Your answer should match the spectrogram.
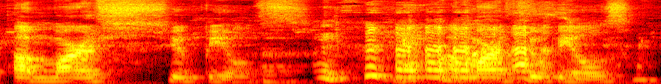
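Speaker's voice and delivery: Amarthupials with a lisp, s as th. Shown as a demonstration. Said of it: "You gotta say it with a lisp".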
